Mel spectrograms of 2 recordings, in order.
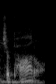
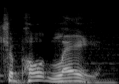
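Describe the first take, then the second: First: The word ends without a 'lay' sound. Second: The word ends with a 'lay' sound. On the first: The speaker calls it right. "There's no L A Y in Chipotle" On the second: The speaker calls it wrong. "What is Chipotle? That's not a thing, bro"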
